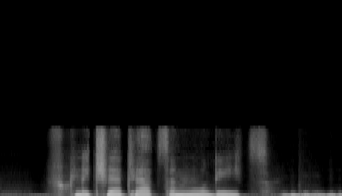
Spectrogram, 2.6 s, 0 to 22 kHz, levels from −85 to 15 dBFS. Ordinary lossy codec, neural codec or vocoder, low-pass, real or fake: none; codec, 16 kHz, 0.5 kbps, FreqCodec, larger model; none; fake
